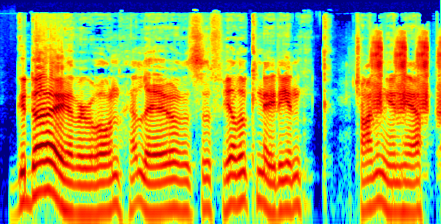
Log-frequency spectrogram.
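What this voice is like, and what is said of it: Poor put-on Australian-sounding accent. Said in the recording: “That is the worst ... his Australian accent was to a Canadian accent”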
